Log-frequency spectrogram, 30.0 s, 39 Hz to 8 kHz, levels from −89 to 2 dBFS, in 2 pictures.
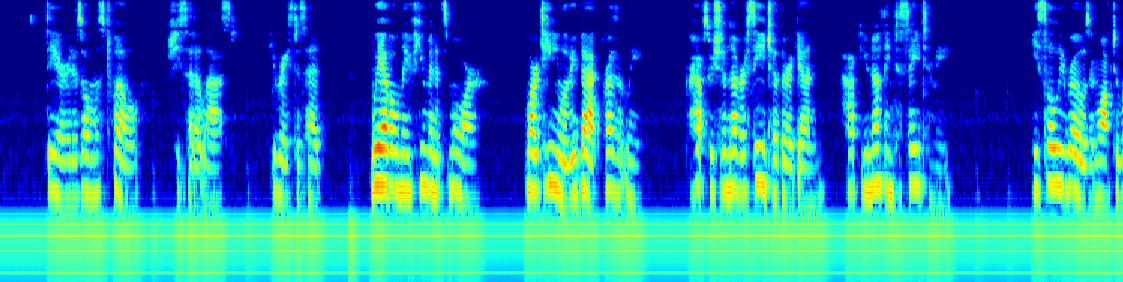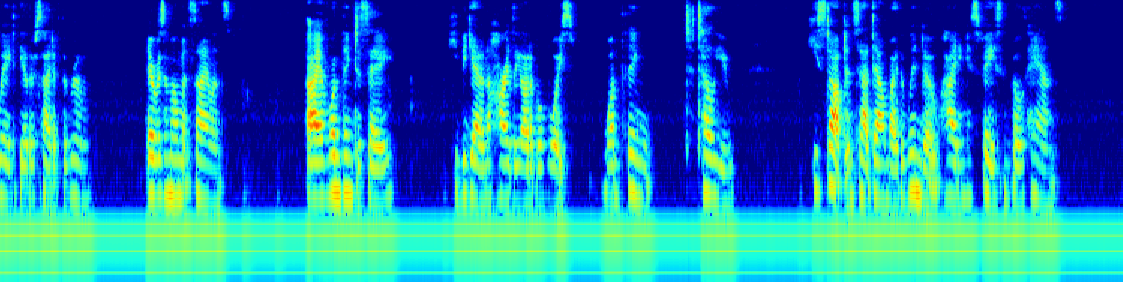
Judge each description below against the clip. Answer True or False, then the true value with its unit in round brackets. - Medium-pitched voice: True (175 Hz)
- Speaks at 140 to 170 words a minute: False (180 wpm)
